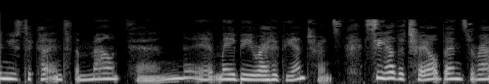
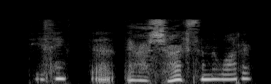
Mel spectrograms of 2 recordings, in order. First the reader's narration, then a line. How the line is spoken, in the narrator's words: She whispered over her shoulder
